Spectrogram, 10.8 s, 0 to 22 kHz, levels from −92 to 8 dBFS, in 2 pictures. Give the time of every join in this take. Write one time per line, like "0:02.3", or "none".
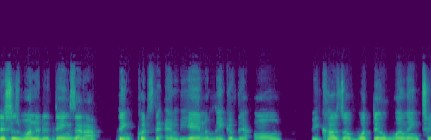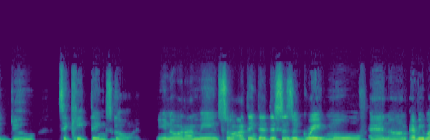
0:07.2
